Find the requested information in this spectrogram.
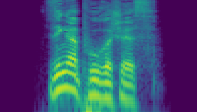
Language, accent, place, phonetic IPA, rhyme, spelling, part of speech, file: German, Germany, Berlin, [ˈzɪŋɡapuːʁɪʃəs], -uːʁɪʃəs, singapurisches, adjective, De-singapurisches.ogg
- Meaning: strong/mixed nominative/accusative neuter singular of singapurisch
